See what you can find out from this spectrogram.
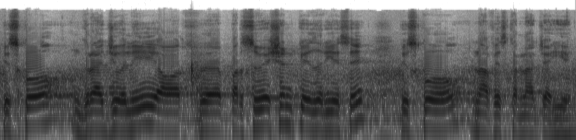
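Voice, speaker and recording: A man giving a public statement in a measured way with formal wording. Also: mid-range voice. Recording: echoey, faint background noise.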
